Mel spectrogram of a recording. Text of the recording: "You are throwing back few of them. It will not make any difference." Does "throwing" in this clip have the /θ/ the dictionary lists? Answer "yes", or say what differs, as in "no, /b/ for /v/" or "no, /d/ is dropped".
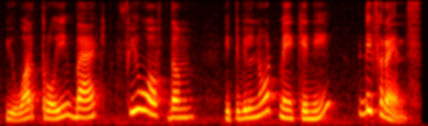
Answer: no, /t/ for /θ/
